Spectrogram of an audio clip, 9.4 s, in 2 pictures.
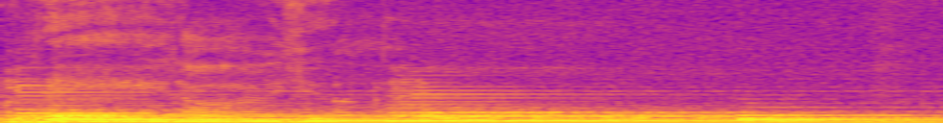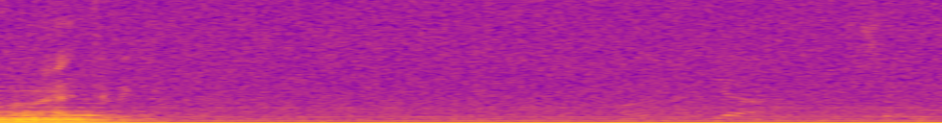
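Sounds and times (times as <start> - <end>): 
guitar line: 0.0 - 5.2.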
